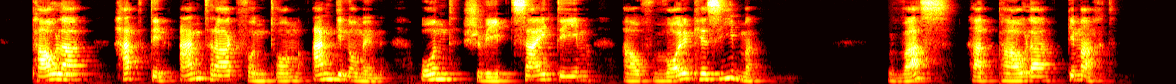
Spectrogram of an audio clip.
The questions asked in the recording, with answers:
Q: Was hat Paula gemacht?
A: Sie hat den Antrag angenommen.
